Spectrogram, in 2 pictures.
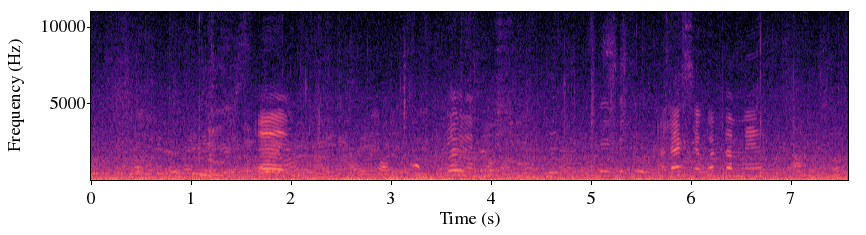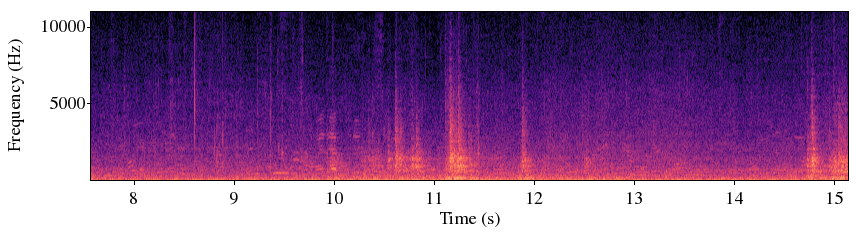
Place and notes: Vernazza, marina - ferry passengers
ferry arrives at the marina in Vernazza. The platform is lowered and passengers are leaving the boat.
